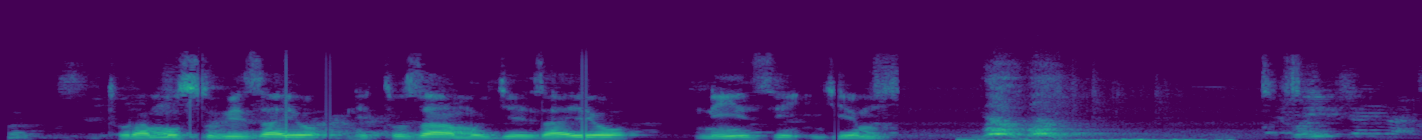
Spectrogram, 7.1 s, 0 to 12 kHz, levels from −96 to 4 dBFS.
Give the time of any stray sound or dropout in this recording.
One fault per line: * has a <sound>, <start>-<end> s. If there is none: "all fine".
* has a bark, 4.8-6.2 s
